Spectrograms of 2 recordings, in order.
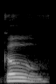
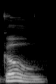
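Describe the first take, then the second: No difference in how they are said.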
